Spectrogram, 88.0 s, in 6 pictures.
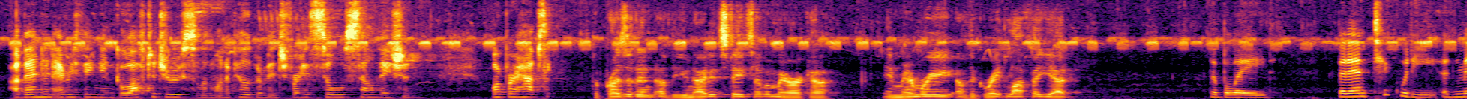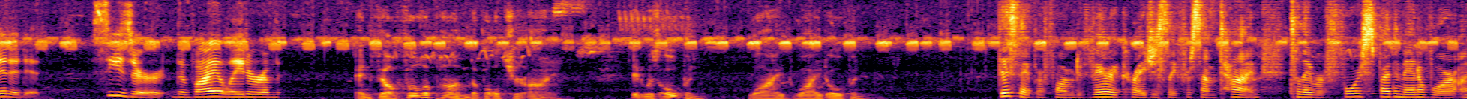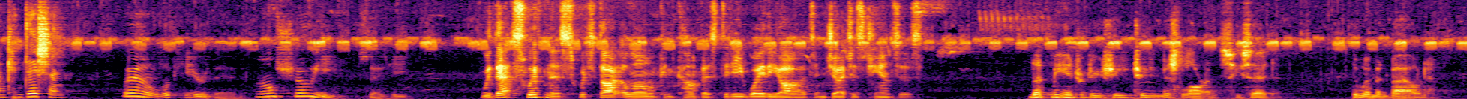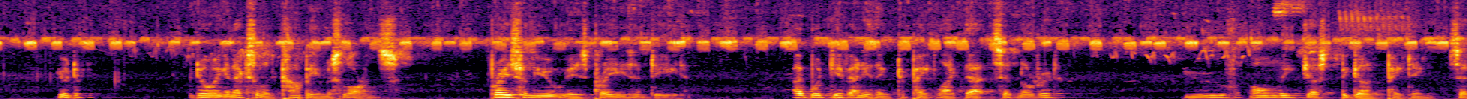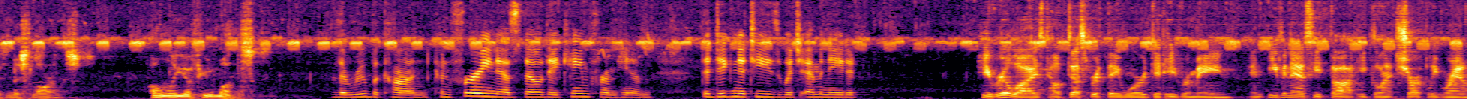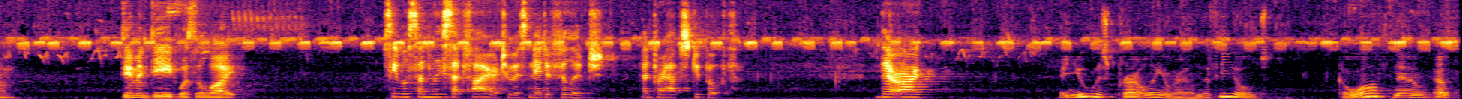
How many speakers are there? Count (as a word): eight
